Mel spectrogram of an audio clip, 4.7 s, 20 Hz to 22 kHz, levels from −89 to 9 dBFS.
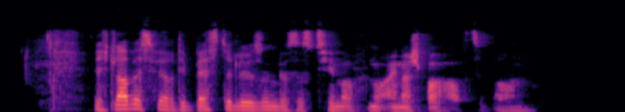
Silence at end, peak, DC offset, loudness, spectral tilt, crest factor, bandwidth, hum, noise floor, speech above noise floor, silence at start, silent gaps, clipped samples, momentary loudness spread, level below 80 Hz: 0.7 s; -4 dBFS; under 0.1%; -28 LUFS; -4 dB/octave; 24 dB; 9.2 kHz; none; -90 dBFS; 61 dB; 0.35 s; none; under 0.1%; 19 LU; -74 dBFS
